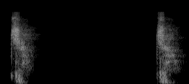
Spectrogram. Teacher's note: the CH is more like a burst and your teeth come apart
